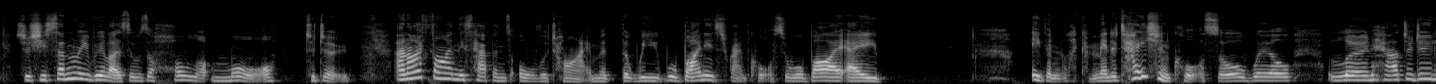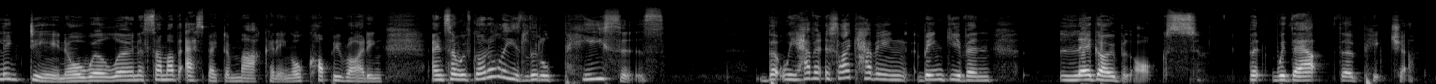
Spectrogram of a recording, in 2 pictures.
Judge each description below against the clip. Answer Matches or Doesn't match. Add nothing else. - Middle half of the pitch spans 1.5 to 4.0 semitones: Doesn't match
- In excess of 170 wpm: Doesn't match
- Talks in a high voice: Matches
